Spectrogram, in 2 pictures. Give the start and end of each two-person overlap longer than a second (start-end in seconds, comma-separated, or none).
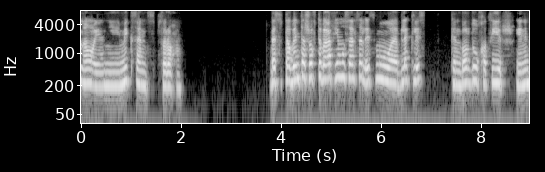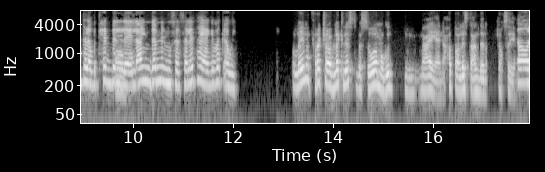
none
